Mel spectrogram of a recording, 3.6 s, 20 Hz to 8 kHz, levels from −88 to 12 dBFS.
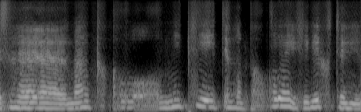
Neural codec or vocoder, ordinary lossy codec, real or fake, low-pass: codec, 16 kHz, 0.5 kbps, FreqCodec, smaller model; none; fake; none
